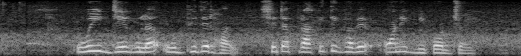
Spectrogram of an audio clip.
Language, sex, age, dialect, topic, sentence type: Bengali, female, 31-35, Northern/Varendri, agriculture, statement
